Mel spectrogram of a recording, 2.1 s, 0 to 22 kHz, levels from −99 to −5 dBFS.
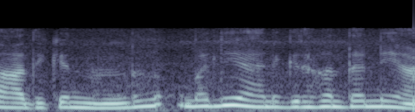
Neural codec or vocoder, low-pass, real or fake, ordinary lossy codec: none; none; real; none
